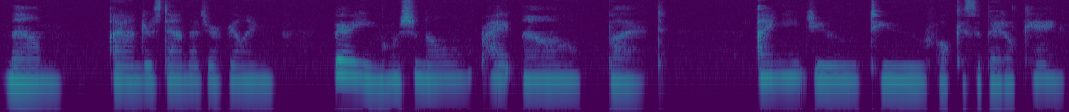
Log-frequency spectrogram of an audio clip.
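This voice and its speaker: A woman performing a soft-spoken ASMR roleplay as a detective, with measured, deliberate questioning. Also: medium pitch, little pitch movement, slightly rough.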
